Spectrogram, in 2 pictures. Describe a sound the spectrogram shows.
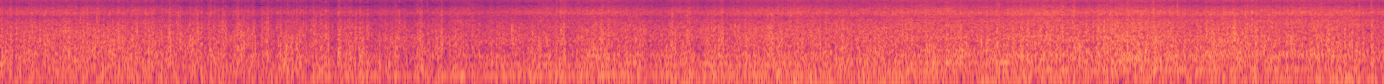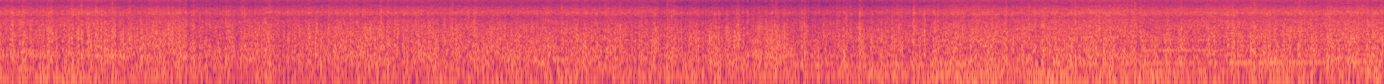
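A race car engine roars loudly up close, rising and falling in pitch as it speeds around the track.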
